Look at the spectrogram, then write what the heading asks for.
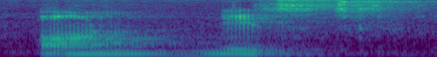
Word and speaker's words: honest: Tiếp theo phải là honest. Honest, chữ H đây không phát âm. Các em đọc honest.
